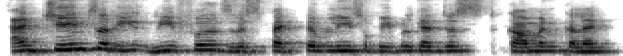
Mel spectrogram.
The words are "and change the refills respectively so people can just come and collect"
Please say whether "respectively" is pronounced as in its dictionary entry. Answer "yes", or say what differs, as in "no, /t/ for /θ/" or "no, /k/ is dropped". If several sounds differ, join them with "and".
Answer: yes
